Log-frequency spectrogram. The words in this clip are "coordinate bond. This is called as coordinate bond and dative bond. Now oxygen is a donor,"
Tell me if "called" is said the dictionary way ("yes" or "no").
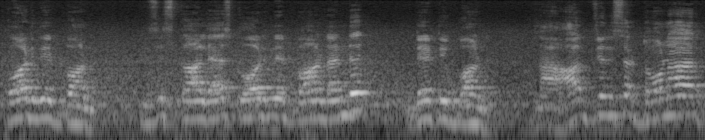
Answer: yes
